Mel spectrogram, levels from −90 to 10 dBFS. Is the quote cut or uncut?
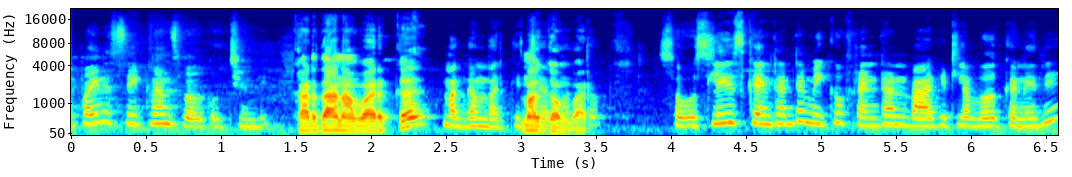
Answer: cut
